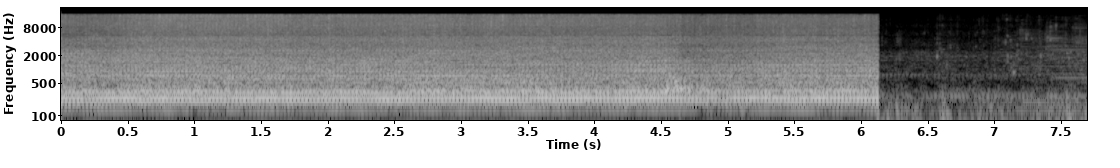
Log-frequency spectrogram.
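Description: Small Suzuki outboard motor running steadily at about quarter throttle, with the wash of water past the hull. The sound cuts off abruptly about six seconds in.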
